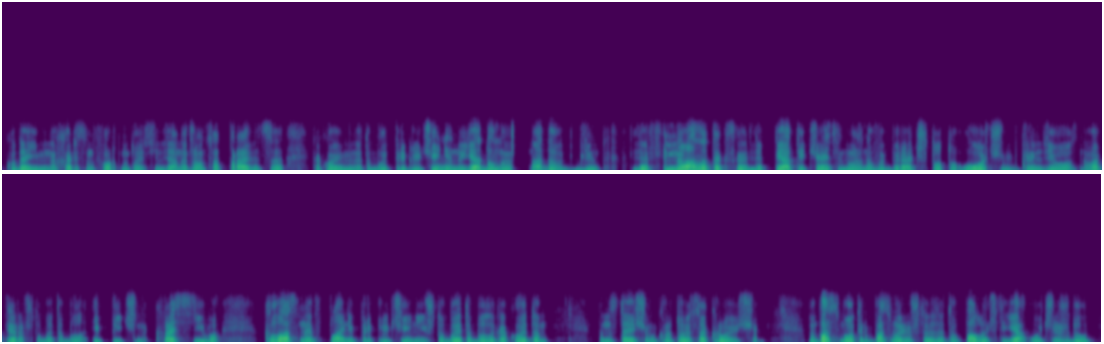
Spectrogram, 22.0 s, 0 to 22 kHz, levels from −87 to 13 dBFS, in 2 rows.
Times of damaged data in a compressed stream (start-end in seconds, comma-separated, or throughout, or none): none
